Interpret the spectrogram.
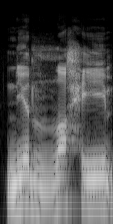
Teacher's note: اب چونکہ را مشدد ہے اور را کے اوپر زبر بھی آ رہی ہے تو را کو موٹا بھی پڑھیں گے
